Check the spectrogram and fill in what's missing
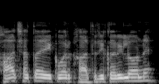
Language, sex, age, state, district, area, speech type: Gujarati, male, 18-30, Gujarat, Mehsana, rural, spontaneous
